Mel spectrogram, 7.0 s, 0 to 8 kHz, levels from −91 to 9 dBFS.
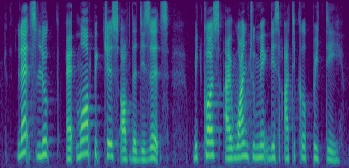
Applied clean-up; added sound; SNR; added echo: none; none; none; none.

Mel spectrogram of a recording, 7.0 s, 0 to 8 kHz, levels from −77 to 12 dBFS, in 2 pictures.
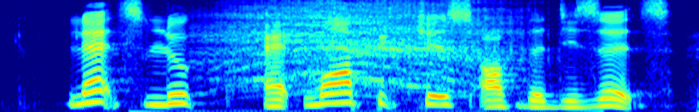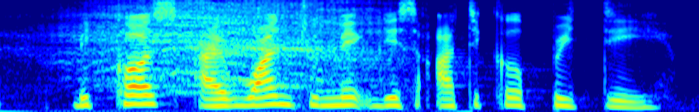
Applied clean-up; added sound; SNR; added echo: none; Engine; 13 dB; none.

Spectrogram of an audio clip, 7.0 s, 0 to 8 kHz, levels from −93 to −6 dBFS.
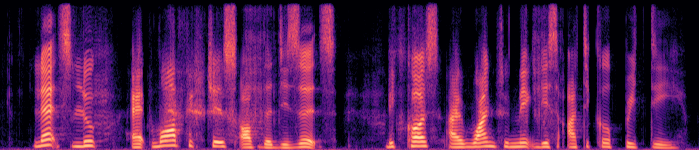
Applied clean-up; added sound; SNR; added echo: neural diffusion model UNIVERSE++.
